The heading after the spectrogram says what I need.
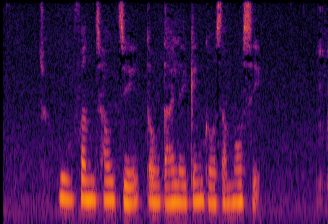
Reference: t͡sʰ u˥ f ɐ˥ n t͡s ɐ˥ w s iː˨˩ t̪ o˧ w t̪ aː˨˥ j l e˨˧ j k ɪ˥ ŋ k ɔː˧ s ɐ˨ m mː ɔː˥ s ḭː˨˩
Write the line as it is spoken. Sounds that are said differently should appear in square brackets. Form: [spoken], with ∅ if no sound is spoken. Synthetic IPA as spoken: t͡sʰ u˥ f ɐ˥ n [t͡sʰ] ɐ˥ w [t͡s] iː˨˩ t̪ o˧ w t̪ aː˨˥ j l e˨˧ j k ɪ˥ ŋ k ɔː˧ s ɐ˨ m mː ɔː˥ s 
